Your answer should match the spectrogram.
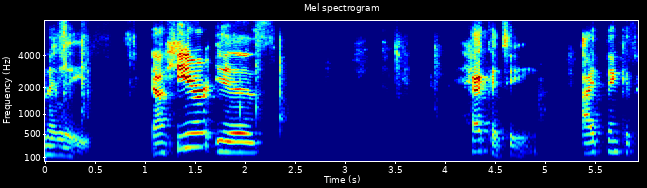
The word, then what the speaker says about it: Hecate: It's spelled with a K as in Hecate, and the name is pronounced Hecate.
